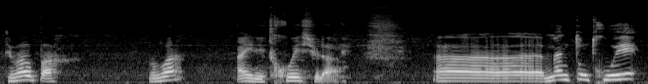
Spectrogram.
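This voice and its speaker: High-voiced chatty French workshop vlogger. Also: male voice, expressive, takes it slowly, a little mellow, highs cut off. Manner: chatty, many fillers, slangy, talks to the viewer. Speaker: moped tuning vlogger. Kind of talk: casual workshop vlog. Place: outdoors under a gazebo in front of his house.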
